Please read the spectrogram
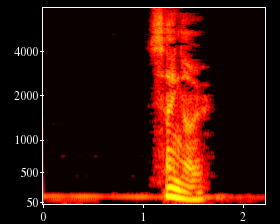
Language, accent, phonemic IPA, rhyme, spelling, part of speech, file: English, Australia, /ˈsæŋəʊ/, -æŋəʊ, sango, noun, En-au-sango.ogg
- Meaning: A sandwich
